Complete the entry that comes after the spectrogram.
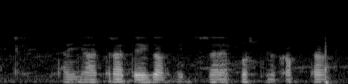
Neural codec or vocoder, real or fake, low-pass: vocoder, 22.05 kHz, 80 mel bands, WaveNeXt; fake; 3.6 kHz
